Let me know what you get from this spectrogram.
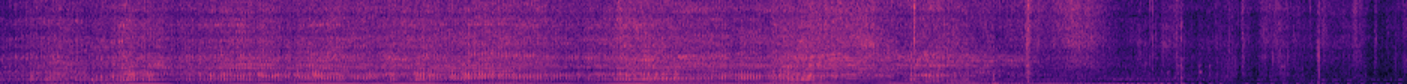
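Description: Yamaha Serow trail bike's single-cylinder four-stroke engine revving up and down repeatedly under the throttle. A couple of sharp knocks come about two-thirds of the way in. Near the end, as the bike goes over in a fall, the engine drops to a low, evenly pulsing idle.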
